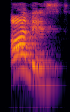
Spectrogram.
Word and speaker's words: honest: heard in the word our honest and honor the age should not be heard now the next consonant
